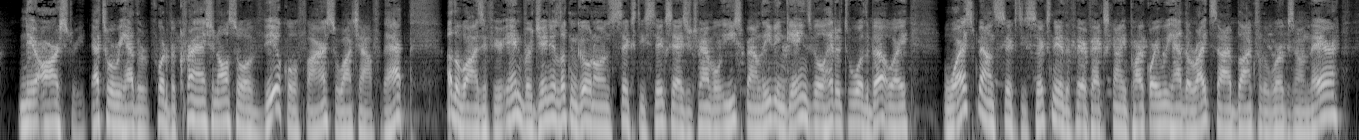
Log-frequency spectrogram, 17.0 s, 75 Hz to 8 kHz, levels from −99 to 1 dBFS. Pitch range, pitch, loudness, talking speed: 105-130 Hz, 115 Hz, -27 LUFS, 215 wpm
